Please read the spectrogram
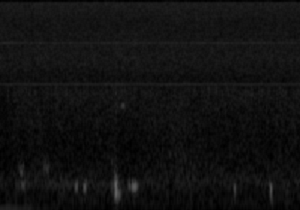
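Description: A pause in talk-radio audio: mostly quiet, broken by a few faint, brief low sounds scattered through it.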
